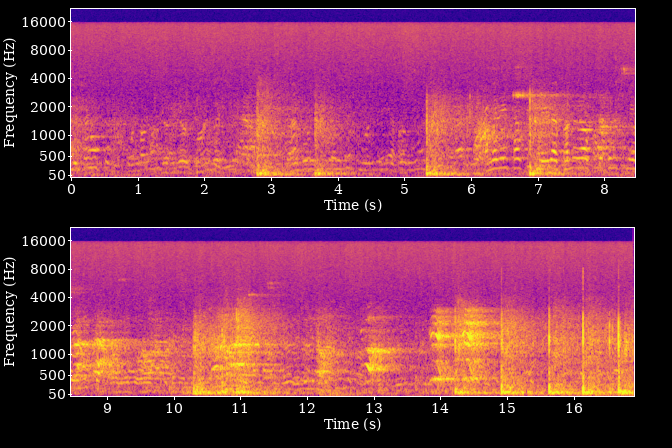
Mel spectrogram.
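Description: Players' voices call out and echo around a large hall.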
